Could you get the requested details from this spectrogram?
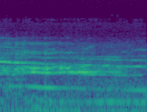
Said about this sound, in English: As you hear the police car stop outside, you suddenly spring into action.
